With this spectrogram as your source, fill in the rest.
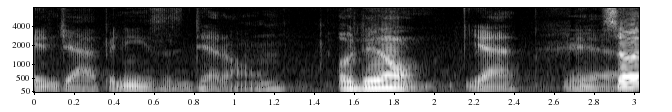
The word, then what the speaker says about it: Deron: say but it's spelled d-e-r-o-n which is obviously pronounced duran and like for most most black people i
